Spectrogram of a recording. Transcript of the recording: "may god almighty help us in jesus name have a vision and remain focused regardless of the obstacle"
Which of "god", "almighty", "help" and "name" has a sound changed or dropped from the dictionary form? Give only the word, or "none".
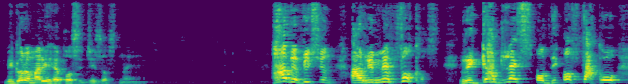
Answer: almighty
